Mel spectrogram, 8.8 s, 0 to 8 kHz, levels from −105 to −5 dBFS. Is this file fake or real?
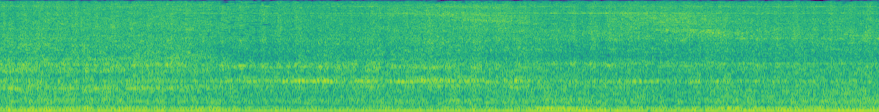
real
